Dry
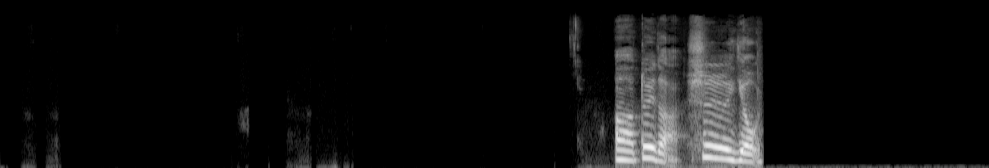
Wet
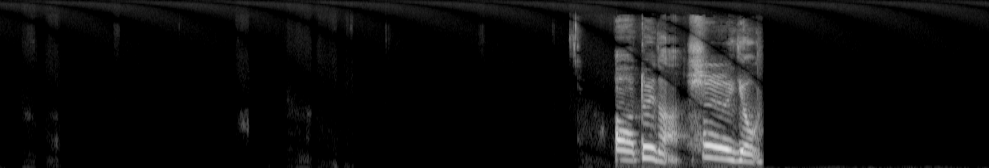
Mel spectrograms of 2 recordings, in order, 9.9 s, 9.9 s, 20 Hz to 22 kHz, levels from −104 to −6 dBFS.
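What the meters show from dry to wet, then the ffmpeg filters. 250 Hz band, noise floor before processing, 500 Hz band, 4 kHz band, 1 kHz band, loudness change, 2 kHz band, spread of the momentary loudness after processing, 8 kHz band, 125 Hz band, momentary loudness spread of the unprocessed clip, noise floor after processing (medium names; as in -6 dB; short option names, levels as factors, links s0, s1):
-14.0 dB, under -85 dBFS, -7.5 dB, +2.5 dB, -7.0 dB, -7.5 dB, -2.0 dB, 8 LU, +5.0 dB, under -10 dB, 9 LU, -78 dBFS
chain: -filter_complex "[0:a]aemphasis=mode=production:type=riaa,acompressor=threshold=0.0631:ratio=1.5,asplit=2[s0][s1];[s1]afreqshift=-1.1[s2];[s0][s2]amix=inputs=2:normalize=1"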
